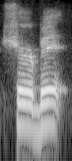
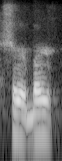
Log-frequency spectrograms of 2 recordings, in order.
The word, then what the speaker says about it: sherbet: it's sherbet. Apparently I've been saying it wrong for all these years. People say it's sherbet, not sherbert.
